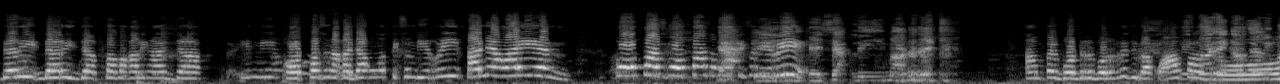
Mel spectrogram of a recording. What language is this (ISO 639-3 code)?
ind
